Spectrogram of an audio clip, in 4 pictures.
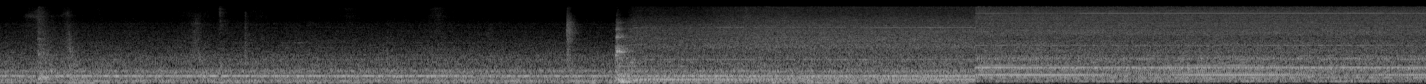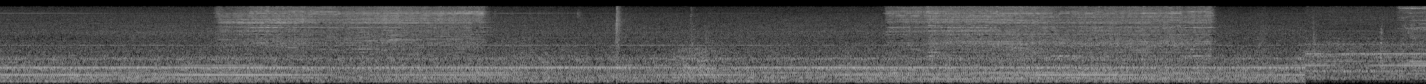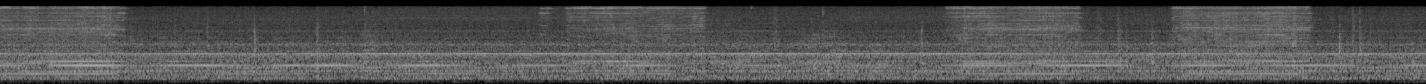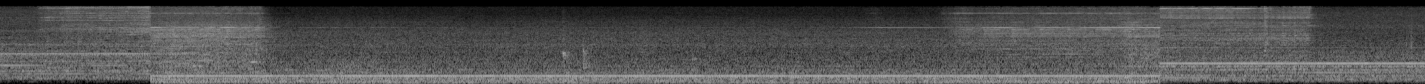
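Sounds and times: table saw motor running: 0:06.3 - 0:45.8, 0:50.6 - 0:57.0
saw blade cutting board: 0:16.1 - 0:21.6, 0:23.0 - 0:45.6, 0:51.6 - 0:57.0.

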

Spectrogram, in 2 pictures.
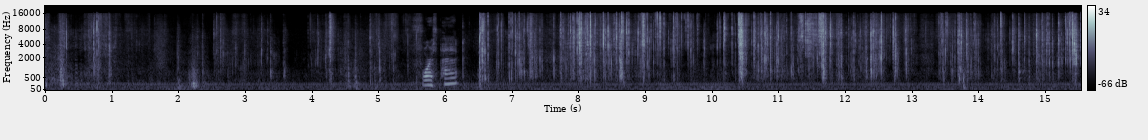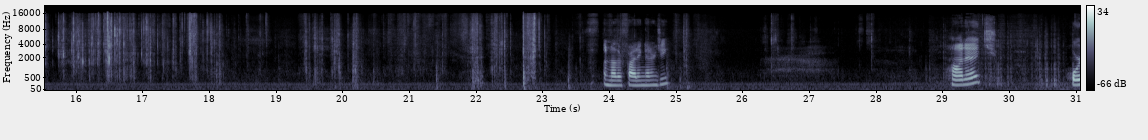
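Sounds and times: foil wrapper tearing and crinkling: 0:06.5 - 0:18.3.

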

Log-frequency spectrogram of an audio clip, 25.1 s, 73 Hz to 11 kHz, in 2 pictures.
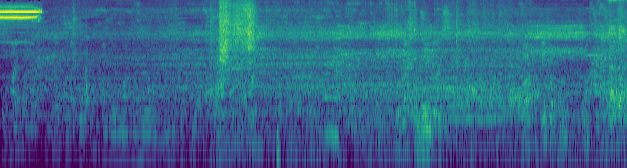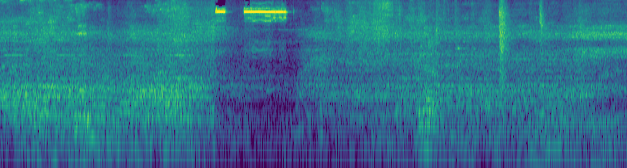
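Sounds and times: loud high-pitched tone: 0:00.0 - 0:00.9, 0:13.2 - 0:18.6
indistinct voices: 0:00.0 - 0:25.0.

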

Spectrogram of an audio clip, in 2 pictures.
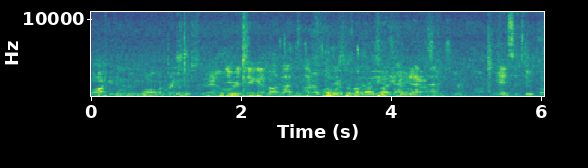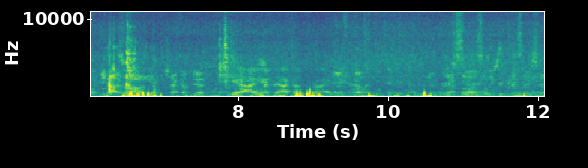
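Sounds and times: men calling out and talking: 0:00.0 - 0:12.0.

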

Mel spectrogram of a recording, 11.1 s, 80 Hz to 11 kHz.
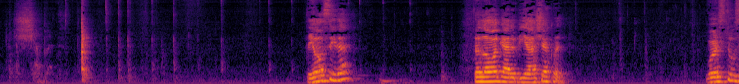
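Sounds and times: faint steady hum: 0:00.0 - 0:11.0
light irregular ticks and clicks: 0:00.1 - 0:07.0, 0:08.5 - 0:10.5.

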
